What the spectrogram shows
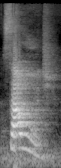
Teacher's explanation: O meu U é a minha sílaba tônica. Ele é a sílaba mais forte da minha palavra.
